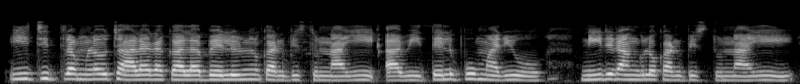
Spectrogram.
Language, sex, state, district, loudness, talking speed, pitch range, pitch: Telugu, female, Telangana, Mahabubabad, -16 LUFS, 95 wpm, 200-235 Hz, 215 Hz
